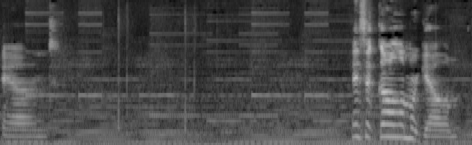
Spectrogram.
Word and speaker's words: golem: Ulysseal had their own golems, and is it Gollum or Gallum? It's Gollum. Well, I pronounce it Gollum anyway.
